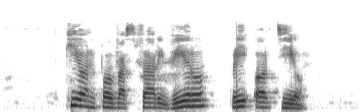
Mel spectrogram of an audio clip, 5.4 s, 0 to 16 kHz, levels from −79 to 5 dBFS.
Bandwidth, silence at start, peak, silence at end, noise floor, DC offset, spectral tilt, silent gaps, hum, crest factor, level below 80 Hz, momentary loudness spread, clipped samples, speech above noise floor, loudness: 7.6 kHz; 1 s; -2 dBFS; 0.85 s; -66 dBFS; under 0.1%; -5.5 dB/octave; none; none; 14 dB; -52 dBFS; 7 LU; under 0.1%; 51 dB; -15 LUFS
